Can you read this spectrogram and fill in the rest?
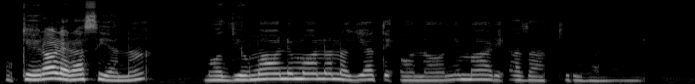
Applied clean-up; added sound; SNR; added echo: none; none; none; none.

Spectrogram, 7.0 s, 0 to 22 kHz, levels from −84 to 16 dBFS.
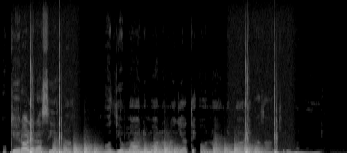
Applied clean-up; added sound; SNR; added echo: none; Knock + Drip; -5 dB; none.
